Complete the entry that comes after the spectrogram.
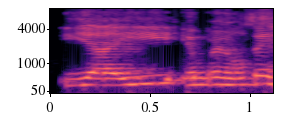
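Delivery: usual speaking voice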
